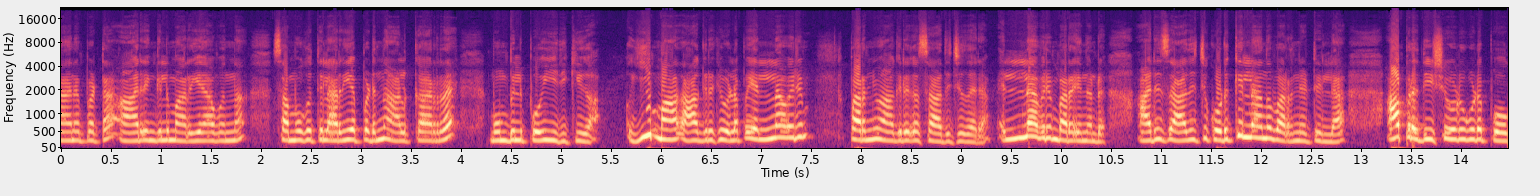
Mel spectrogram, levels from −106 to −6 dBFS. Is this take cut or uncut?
uncut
